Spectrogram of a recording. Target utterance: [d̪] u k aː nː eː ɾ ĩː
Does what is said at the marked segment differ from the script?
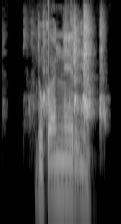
no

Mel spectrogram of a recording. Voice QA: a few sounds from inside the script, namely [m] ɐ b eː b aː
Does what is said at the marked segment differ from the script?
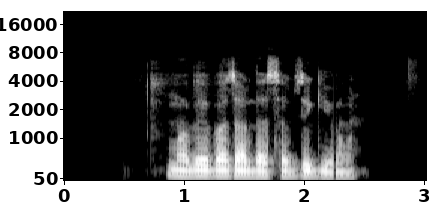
no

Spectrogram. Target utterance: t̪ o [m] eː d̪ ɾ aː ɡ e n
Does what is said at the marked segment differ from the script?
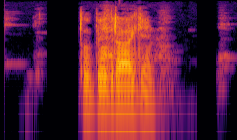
yes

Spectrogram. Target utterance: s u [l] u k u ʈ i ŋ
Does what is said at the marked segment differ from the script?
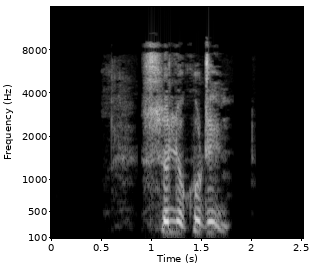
no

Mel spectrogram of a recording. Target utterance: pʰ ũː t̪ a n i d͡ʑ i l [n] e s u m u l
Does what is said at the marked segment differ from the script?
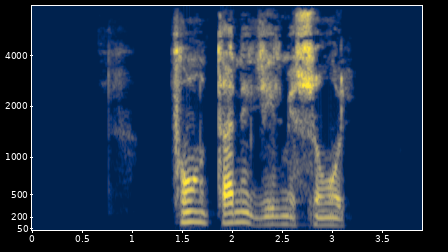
yes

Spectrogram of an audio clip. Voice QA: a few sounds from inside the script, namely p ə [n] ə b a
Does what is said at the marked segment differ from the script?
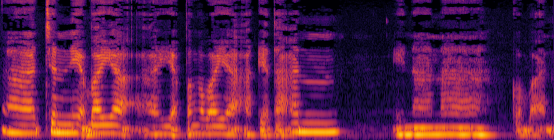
yes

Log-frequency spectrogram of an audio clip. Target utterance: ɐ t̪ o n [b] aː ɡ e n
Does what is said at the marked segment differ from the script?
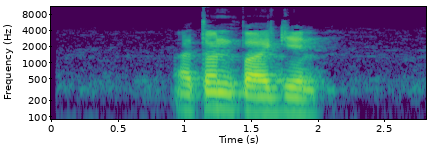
yes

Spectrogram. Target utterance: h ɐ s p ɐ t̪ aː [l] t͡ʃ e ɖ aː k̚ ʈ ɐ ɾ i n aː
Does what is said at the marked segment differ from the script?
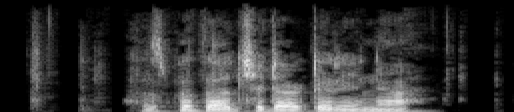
no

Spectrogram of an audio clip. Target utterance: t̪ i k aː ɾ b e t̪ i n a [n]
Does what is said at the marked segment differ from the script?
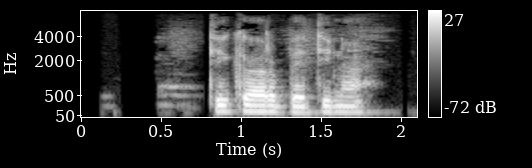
yes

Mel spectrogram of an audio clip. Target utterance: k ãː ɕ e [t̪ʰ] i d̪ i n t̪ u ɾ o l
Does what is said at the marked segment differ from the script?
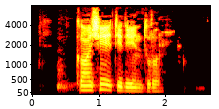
yes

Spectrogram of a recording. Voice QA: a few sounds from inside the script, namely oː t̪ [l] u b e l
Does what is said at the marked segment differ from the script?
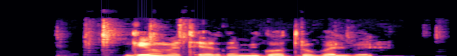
yes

